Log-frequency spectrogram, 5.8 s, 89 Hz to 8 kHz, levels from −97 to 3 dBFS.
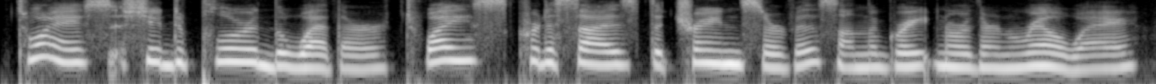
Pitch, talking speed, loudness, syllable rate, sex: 250 Hz, 155 wpm, -14 LUFS, 5.0 syllables/s, female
